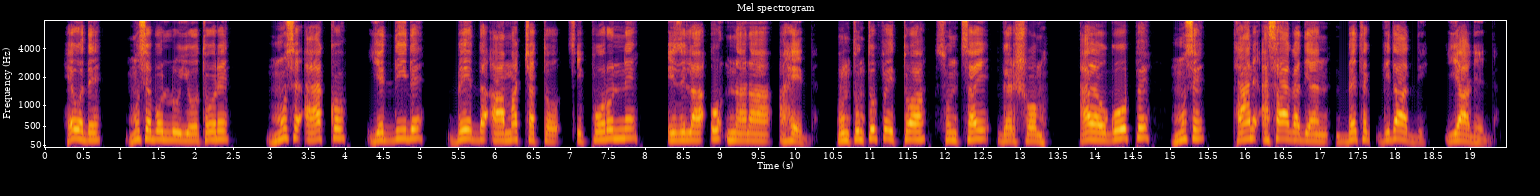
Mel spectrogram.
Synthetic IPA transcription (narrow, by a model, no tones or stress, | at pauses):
hɛwɔd̪ɛ | mʊsɛbɔlːuːjoːt̪o̞ːɾɛ | mʊsɛʔaːkːɔ | jɛd̪ːiːd̪ɛ | be̞ːd̪ːɐʔaːmɐt͡ʃːɐt̪ːoːt͡sʼɪpːo̞ːɾɔnːɛ | ɪzɪlaːʔʊnaːnaːɐɦe̞ːd̪ːɐ̥ | ʔʊnt̪ːʊnt̪ːʊpːɛɪt̪ːʊwaːsʊnt͡sːɐjɡɛɾʃoːmɐ | ʔɐjɐwɡoːpːɛ | mʊsɛ | t̪ʰaːnɪʔɐsaːɡɐd̪ɪjanbɛt̪ɛɡɪd̪aːd̪ːɪ | jaːɡe̞̰ːd̪ːɐ̥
